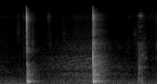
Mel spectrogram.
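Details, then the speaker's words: Amplifier switch-on: owner reports a thump in the connected speaker at power-on. Two sharp, heavy thumps about a second apart, then a faint third, over quiet hiss. With the speaker disconnected, no thump. "Menurut informasi buat sahabat-sahabat, informasi si pemilik, untuk power ini menimbulkan jeduk di bagian speaker di saat menyalakan."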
